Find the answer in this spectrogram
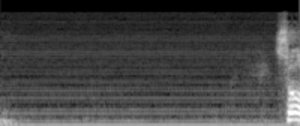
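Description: Steady electrical mains hum, with a man's voice coming back in near the end.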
